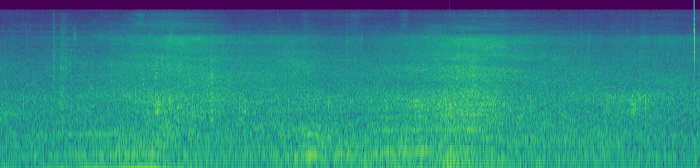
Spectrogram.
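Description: Urban road traffic noise, with a vehicle passing close by in a low rumble that swells about three seconds in, and a short thump about nine seconds in.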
